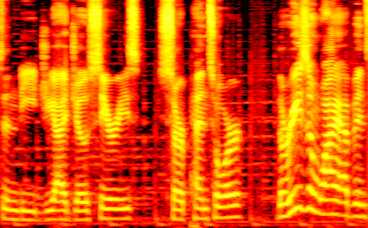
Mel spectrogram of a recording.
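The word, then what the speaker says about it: Serpentor: So, before we get into the video, I have been saying Serpentur instead of how it's actually pronounced in the G.I. Joe series, Serpenttor.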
